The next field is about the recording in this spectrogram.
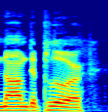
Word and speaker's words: nom de plume: He is the only semi-white dude who's allowed to have a nom de plume. And we, is that how you say it? – That's right.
